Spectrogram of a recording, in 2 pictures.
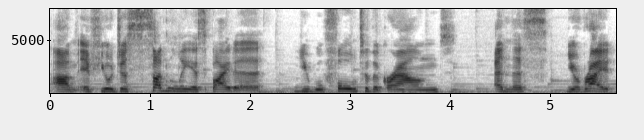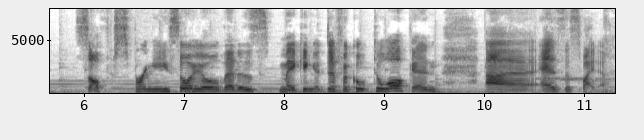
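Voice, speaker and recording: A woman with a New Zealand accent runs a tabletop game, painting the scene as she goes and hunting for words with plenty of fillers. Her voice is bright and forward, at a middle pitch. Faint music sits behind her. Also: fairly even intonation, measured pace. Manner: descriptive, searching for words with many fillers. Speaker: game master.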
